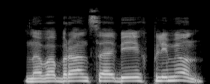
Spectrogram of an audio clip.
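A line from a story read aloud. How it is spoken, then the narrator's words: Gloomy roar. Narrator (Russian): Угрюмо проревел он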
